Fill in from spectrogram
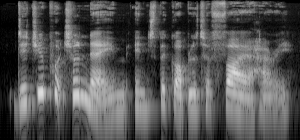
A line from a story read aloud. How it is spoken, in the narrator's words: Dumbledore asked calmly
